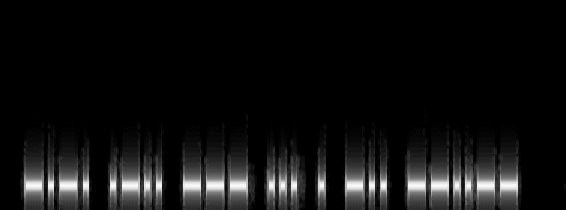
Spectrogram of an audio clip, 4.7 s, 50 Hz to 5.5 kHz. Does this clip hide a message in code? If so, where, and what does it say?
Yes: Morse code from 0.2 to 4.3 s, heard as a keyed tone, about 25 wpm, 700 Hz. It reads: CLOSED,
